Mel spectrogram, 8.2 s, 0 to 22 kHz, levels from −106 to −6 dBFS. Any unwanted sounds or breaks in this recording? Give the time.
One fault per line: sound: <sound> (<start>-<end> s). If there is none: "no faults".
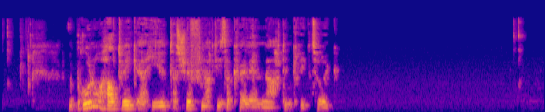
no faults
